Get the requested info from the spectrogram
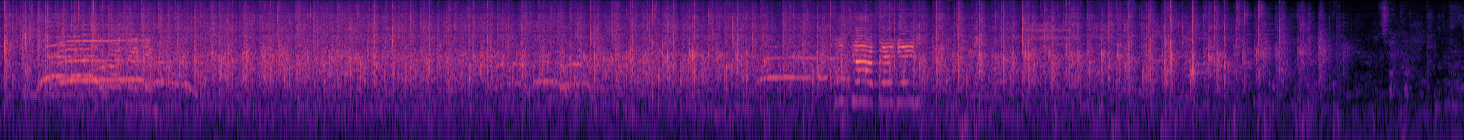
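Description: Audience applauding, with a few shouted whoops of cheering among the clapping; the applause thins out toward the end.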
